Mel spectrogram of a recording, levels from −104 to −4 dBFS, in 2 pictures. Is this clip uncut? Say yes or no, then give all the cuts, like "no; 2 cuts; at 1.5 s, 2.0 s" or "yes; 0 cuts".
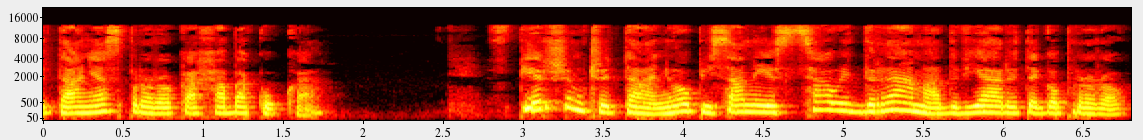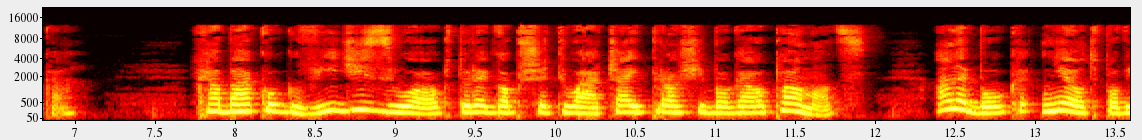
yes; 0 cuts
